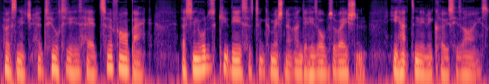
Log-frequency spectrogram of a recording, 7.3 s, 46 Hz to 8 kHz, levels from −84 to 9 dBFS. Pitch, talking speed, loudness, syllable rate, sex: 95 Hz, 220 wpm, -16 LUFS, 6.6 syllables/s, male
